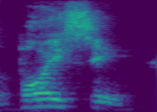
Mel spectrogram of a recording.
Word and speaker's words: Boise: It's pronounced with an S, not a Z. So Boise.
